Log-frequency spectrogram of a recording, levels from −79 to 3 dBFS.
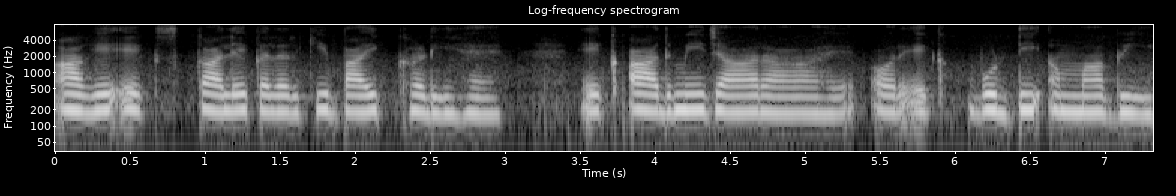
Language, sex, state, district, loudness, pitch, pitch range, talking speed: Hindi, female, Uttar Pradesh, Jyotiba Phule Nagar, -19 LUFS, 190 Hz, 180-200 Hz, 155 wpm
